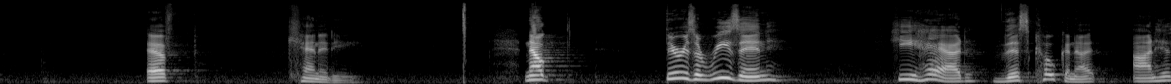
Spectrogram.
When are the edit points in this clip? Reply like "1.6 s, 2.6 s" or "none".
none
